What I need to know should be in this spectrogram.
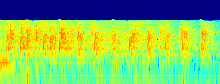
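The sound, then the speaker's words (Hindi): A class applauds a student with a steady, rapid run of hand claps that keeps a fairly even rhythm and holds at a consistent level throughout. “इनके लिए ताली बजाओ,”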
